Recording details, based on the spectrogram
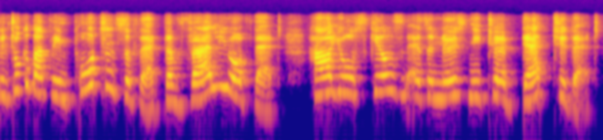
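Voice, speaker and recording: A woman speaks at a moderate pace in a raised, projected voice, her pitch high and her tone bright, sharp and animated, with lively intonation. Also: hardly any pauses. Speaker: webinar facilitator. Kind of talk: webinar Q&A answer. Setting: online webinar. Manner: loud.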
